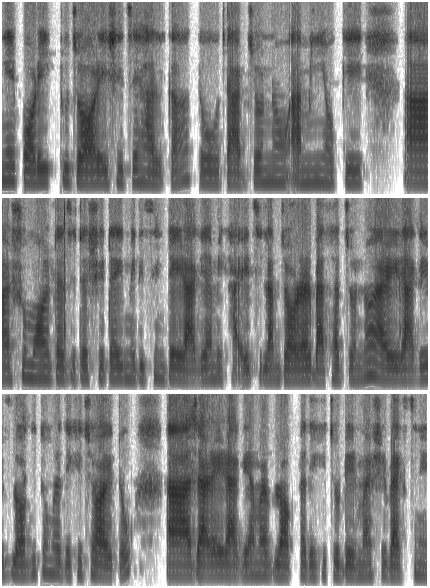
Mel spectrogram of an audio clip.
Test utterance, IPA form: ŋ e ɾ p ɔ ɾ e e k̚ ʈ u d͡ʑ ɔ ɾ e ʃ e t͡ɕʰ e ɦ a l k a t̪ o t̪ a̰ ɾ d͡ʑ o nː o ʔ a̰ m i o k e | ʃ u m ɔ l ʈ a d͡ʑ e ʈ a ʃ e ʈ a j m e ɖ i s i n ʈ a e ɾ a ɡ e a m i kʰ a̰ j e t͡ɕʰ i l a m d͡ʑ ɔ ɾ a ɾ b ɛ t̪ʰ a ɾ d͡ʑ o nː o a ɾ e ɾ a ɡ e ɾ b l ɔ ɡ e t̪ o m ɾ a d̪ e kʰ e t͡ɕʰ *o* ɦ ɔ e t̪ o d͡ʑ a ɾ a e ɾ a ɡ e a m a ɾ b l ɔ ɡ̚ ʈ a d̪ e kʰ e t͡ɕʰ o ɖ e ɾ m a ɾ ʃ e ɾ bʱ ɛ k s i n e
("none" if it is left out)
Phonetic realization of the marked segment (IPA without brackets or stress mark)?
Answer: o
